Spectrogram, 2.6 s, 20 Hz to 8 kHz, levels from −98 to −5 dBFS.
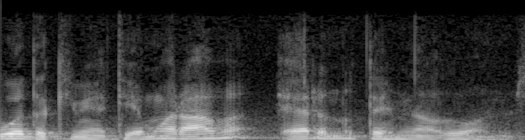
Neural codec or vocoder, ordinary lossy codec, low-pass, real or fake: none; none; 7.2 kHz; real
